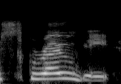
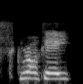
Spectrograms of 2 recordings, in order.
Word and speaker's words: Scroggie: right as well because people go scroggy and it's like it's not it's scroggy it's common i'm not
